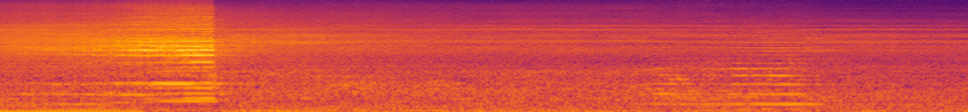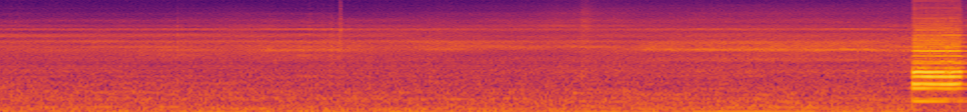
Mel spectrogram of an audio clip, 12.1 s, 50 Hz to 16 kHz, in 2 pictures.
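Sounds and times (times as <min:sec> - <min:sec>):
car horns on a busy street: 0:00.2 - 0:01.5, 0:04.1 - 0:05.2, 0:11.6 - 0:12.0.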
